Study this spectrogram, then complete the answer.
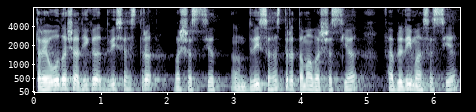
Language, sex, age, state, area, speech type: Sanskrit, male, 30-45, Rajasthan, rural, spontaneous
